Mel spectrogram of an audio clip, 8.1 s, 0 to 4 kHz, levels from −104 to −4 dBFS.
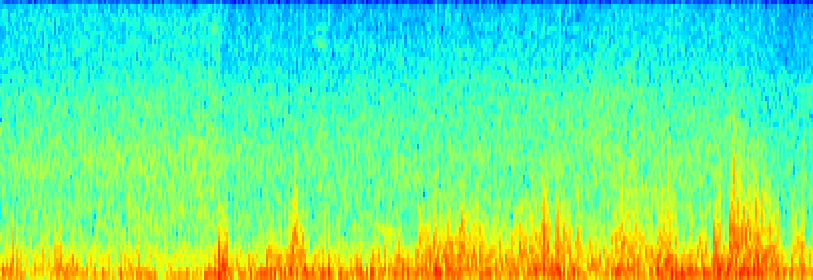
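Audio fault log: No faults can be heard anywhere in this sound. It comes over a WebRTC call path with nothing above 4 kHz, a band limit that fits the G.711 mu-law codec.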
